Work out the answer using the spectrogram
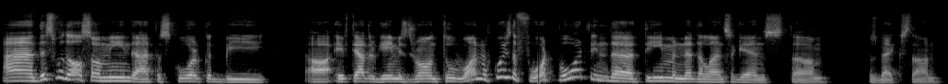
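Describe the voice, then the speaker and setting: A man gives chess analysis as a co-commentator. His voice sits at a middle pitch. He talks conversationally, reasoning aloud through the moves one step at a time. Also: big pitch swings, moderate pace, creaky, a bit bright.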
